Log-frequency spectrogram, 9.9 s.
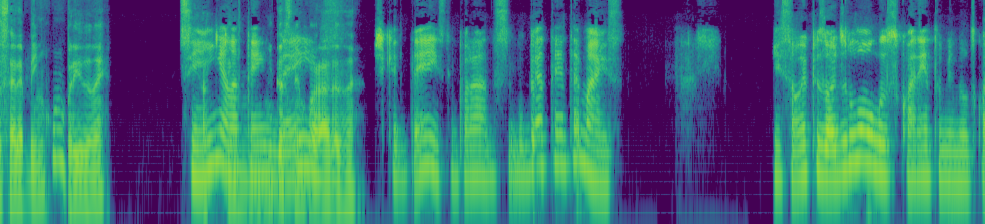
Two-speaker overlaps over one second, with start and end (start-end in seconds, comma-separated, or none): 2.0-3.6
